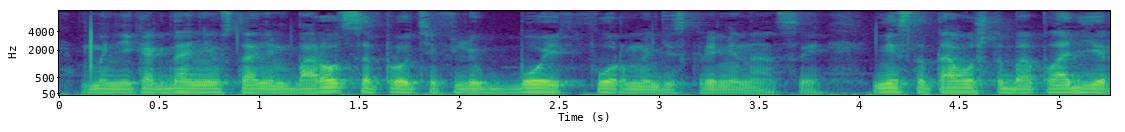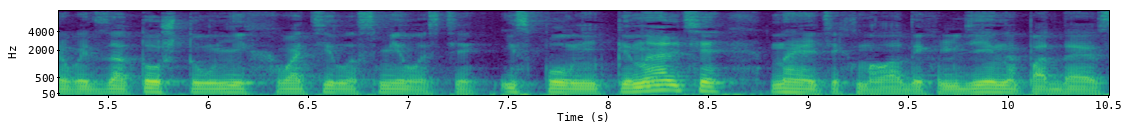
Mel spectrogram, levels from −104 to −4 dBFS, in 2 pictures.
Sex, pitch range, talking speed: male, 80-100 Hz, 155 wpm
